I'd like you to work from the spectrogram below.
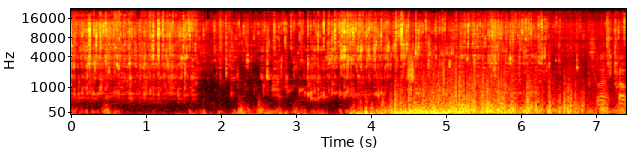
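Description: Water strained through a filter into a 2-liter bush pot at a bushcraft camp makes a steady, close pouring and trickling rush that builds to a loud flow for several seconds, with some drips and handling noise at the start.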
